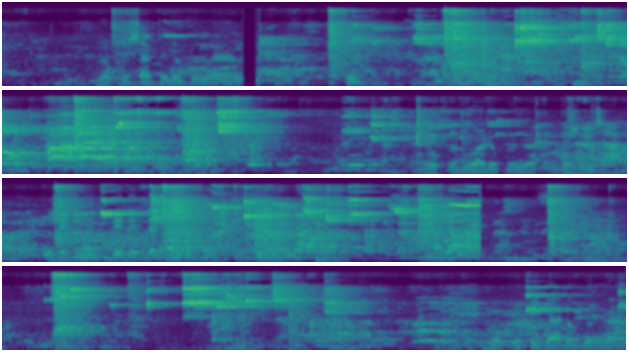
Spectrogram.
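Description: Rackets smack a shuttlecock back and forth.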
